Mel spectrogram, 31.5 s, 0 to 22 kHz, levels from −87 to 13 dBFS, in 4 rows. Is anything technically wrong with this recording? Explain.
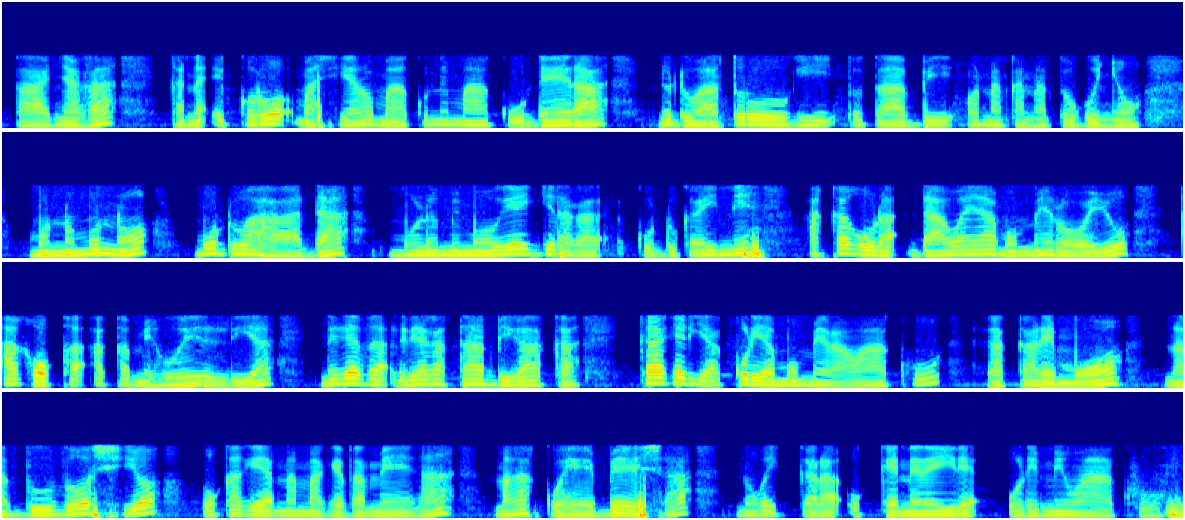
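No, nothing's wrong here; it's just speech coming through an ordinary telephone line, where the G.711 telephone coding keeps the sound under about 3.8 kHz, exactly as that format is meant to.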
